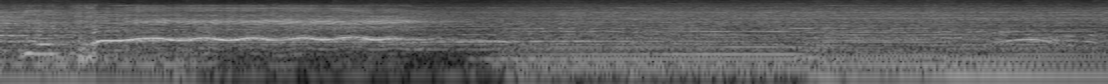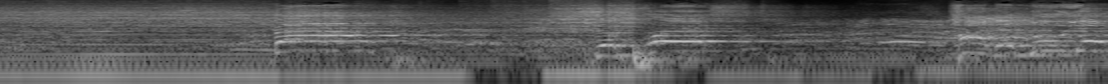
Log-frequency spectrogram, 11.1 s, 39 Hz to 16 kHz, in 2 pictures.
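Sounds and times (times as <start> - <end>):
woman singing with vibrato: 0.0 - 3.0
sustained chords and bass: 0.0 - 11.0.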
